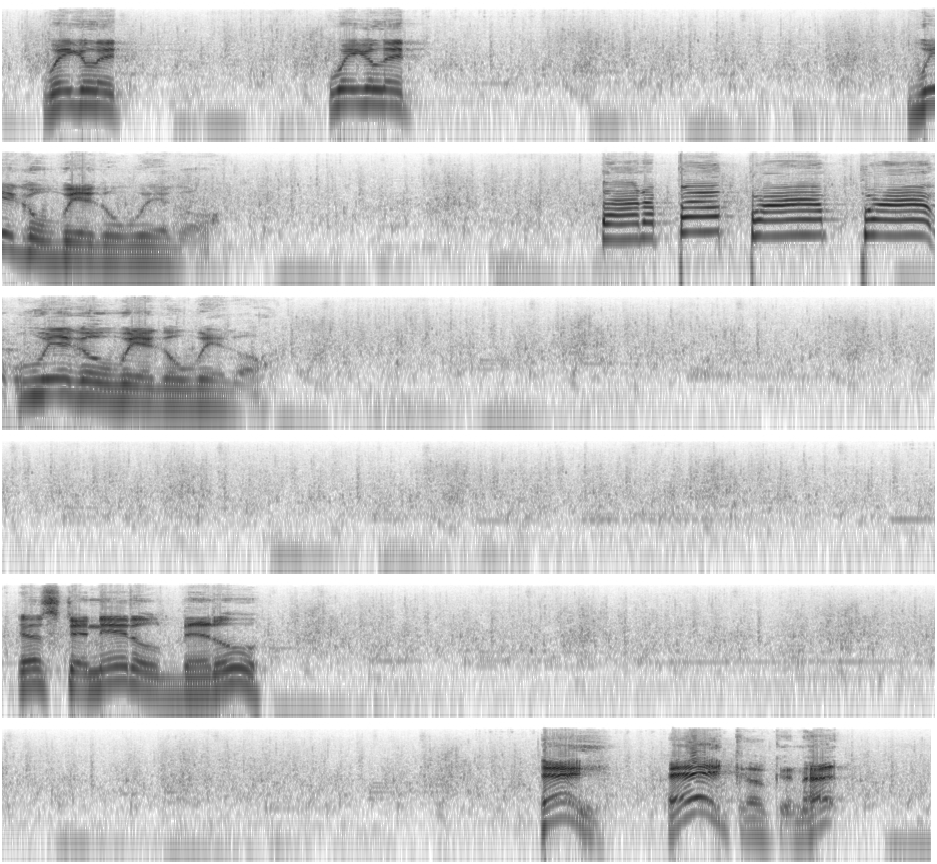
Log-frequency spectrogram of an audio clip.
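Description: Water splashes softly with swimming strokes.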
